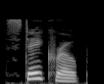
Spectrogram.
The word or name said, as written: stakerope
